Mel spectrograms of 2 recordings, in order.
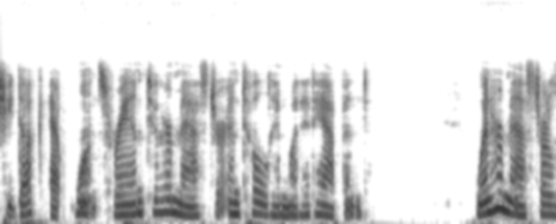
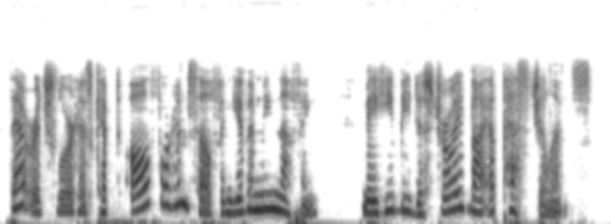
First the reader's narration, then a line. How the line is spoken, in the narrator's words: she exclaimed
